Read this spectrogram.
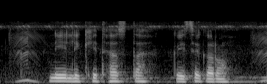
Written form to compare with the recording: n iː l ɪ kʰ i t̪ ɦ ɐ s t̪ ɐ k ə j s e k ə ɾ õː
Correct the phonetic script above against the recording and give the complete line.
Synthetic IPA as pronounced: n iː l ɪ kʰ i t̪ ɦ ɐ s t̪ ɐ k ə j s e k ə ɾ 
